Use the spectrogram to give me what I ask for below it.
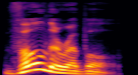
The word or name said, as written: vulnerable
